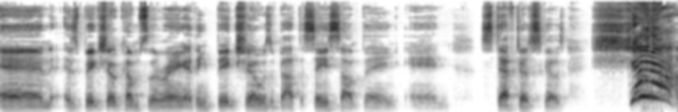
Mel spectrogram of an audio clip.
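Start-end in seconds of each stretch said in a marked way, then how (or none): 5.9-6.8 very high, loud, belted woman's voice. Retelling Steph telling Big Show to shut up: Stephanie McMahon voice. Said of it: "I'm trying to do, like, a woman's voice".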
